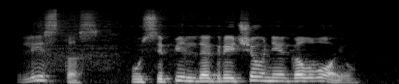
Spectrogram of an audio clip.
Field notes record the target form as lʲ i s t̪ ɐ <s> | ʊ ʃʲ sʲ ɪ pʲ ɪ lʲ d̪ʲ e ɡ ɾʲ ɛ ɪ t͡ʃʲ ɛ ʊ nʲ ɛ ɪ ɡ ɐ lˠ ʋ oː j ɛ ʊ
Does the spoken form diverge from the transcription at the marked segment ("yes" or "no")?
no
